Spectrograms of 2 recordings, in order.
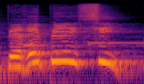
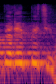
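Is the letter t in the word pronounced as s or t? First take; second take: s; t. First: The t is pronounced as an s sound. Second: The t is pronounced as a t sound. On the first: The speaker calls it right. "T se prononce S" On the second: The speaker calls it wrong. "On ne dit pas péripétie"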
